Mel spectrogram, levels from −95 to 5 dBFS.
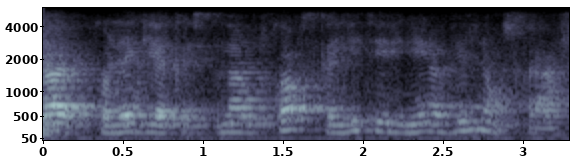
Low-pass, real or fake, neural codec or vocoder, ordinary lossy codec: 5.4 kHz; real; none; Opus, 16 kbps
